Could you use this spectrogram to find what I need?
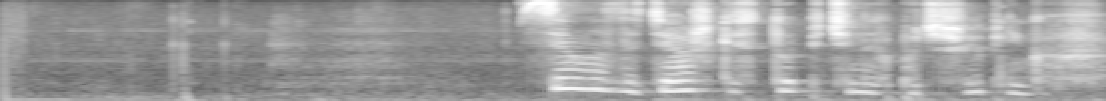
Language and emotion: Russian, sad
